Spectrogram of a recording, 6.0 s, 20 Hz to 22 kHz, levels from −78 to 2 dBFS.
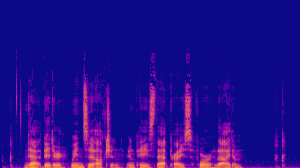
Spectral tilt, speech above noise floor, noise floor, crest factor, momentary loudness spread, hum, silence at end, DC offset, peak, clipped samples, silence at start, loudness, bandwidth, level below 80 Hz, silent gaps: -4.5 dB/octave; 34 dB; -57 dBFS; 18 dB; 19 LU; none; 0.35 s; under 0.1%; -6 dBFS; under 0.1%; 0.2 s; -24 LUFS; 15 kHz; -48 dBFS; none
